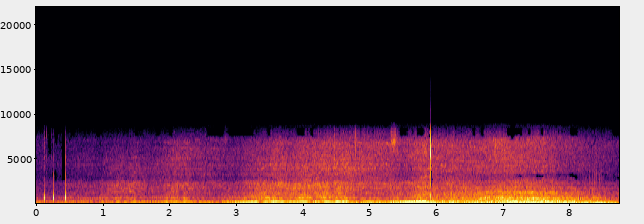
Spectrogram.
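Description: Turbocharged Subaru Impreza's flat-four engine, fitted with a 3-inch downpipe, revving up and down as the car approaches and slides past, growing louder as it nears. There is a single sharp crack about six seconds in.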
